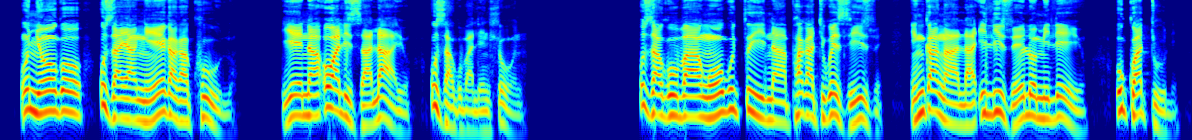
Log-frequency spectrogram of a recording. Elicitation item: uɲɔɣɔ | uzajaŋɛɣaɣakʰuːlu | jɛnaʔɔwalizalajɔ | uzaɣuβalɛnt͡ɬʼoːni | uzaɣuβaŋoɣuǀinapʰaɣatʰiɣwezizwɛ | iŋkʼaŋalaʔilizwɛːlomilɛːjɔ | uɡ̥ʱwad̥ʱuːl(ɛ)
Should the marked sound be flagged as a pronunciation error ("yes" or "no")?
no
